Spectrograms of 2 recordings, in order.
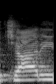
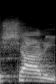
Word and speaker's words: Charie: इसको चारी नहीं पढ़ेंगे, ये शारी है। क्या है ये? समझ आई बात? तो इसको शारी पढ़ेंगे।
